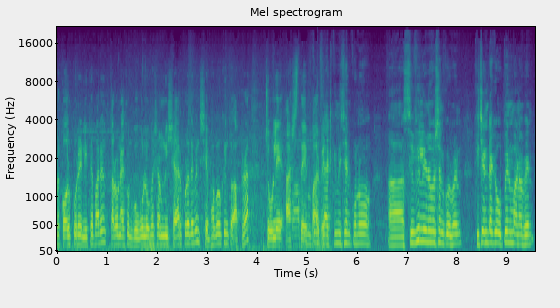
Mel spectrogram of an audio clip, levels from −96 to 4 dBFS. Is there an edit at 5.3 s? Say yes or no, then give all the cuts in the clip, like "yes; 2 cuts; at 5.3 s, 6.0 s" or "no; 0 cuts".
yes; 1 cut; at 5.3 s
